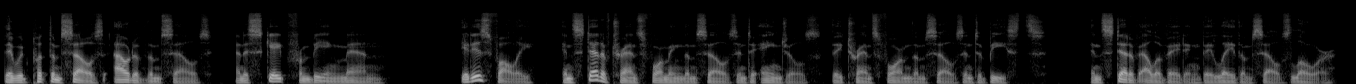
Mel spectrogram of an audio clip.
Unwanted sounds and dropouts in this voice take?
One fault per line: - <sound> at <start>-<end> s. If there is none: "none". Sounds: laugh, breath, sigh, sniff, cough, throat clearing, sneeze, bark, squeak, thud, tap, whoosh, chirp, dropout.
none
